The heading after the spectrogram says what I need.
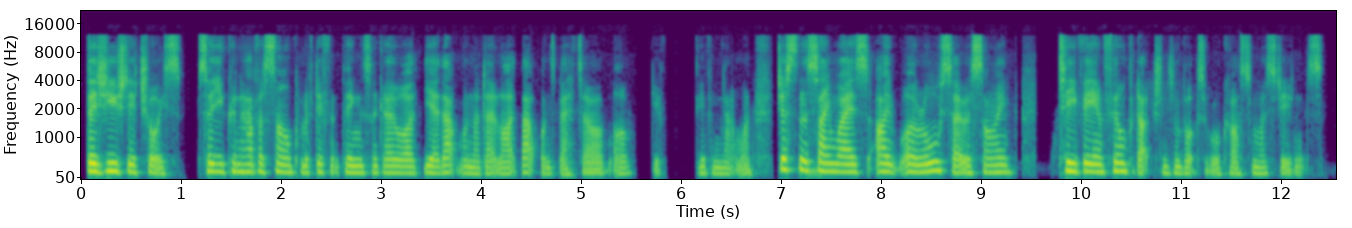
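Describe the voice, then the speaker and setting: Casting: woman lecturer as chatty interview guest, animated delivery, lowish pitch, no room sound. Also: brisk, no echo, clean studio sound. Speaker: guest, university lecturer and author. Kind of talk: casual interview chat.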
